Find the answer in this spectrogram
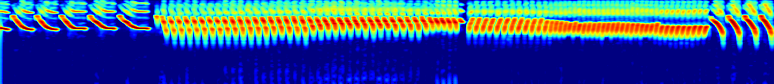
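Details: Canary training master song meant to prompt young or silent canaries: a few swooping whistles give way to a long, very rapid rolling trill that shifts pitch downward, then ends with sharp falling notes.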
